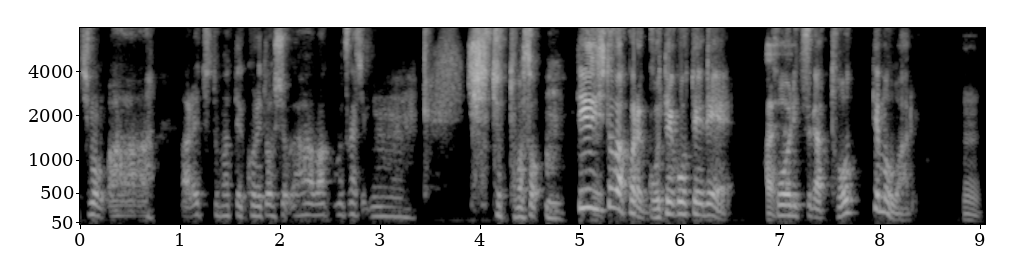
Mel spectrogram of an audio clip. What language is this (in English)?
Japanese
